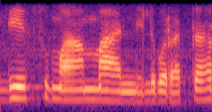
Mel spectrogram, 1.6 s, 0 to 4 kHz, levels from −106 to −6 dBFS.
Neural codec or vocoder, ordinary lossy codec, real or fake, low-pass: none; none; real; 3.6 kHz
